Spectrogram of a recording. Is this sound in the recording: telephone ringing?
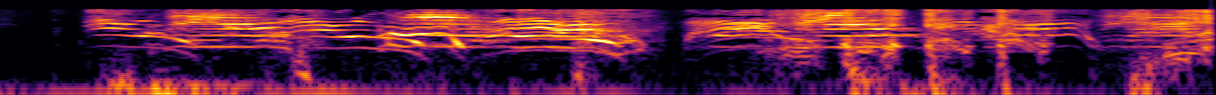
no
